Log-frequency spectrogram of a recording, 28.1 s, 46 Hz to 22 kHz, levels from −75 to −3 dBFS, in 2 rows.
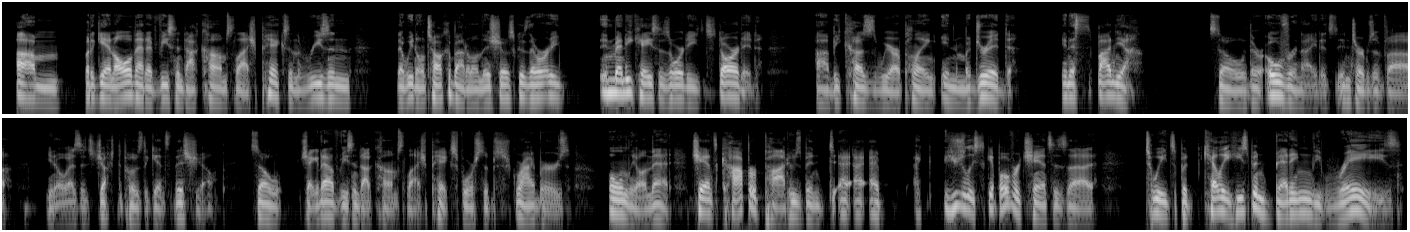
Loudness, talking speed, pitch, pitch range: -29 LUFS, 190 wpm, 115 Hz, 100-125 Hz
